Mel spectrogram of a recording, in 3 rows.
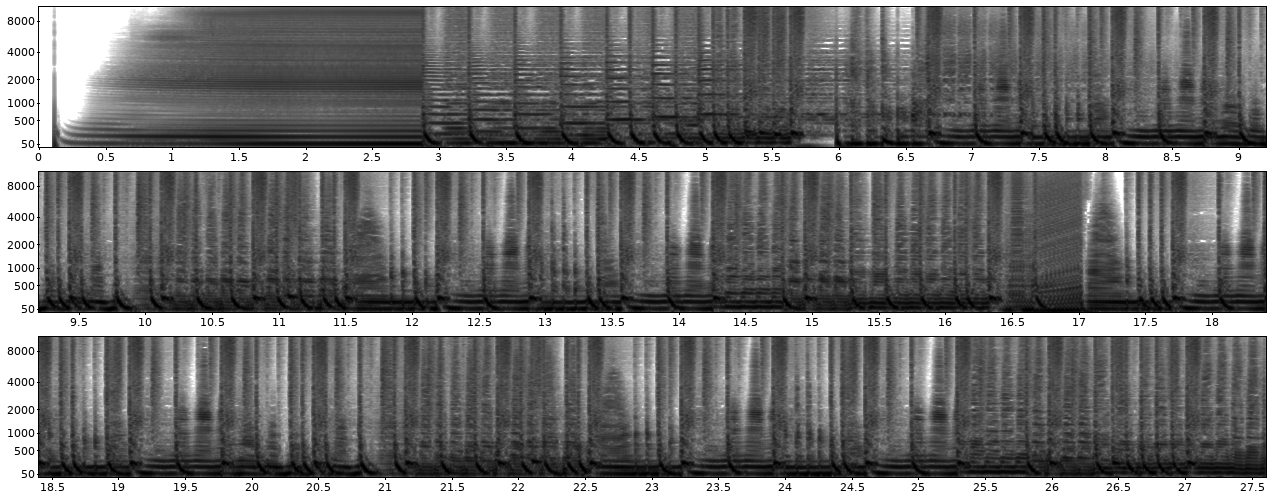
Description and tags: Bloodburner (loop 1)
bass, compression, dubstep, electronic, Fruity-Loops, fx, hat, house, kick, limiter, perc, reverb, snare, synth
